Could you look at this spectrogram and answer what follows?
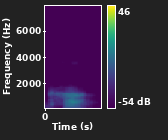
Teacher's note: कंठ वर्ग का है मतलब इसमें कंठ की सहायता से बोला जाता है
